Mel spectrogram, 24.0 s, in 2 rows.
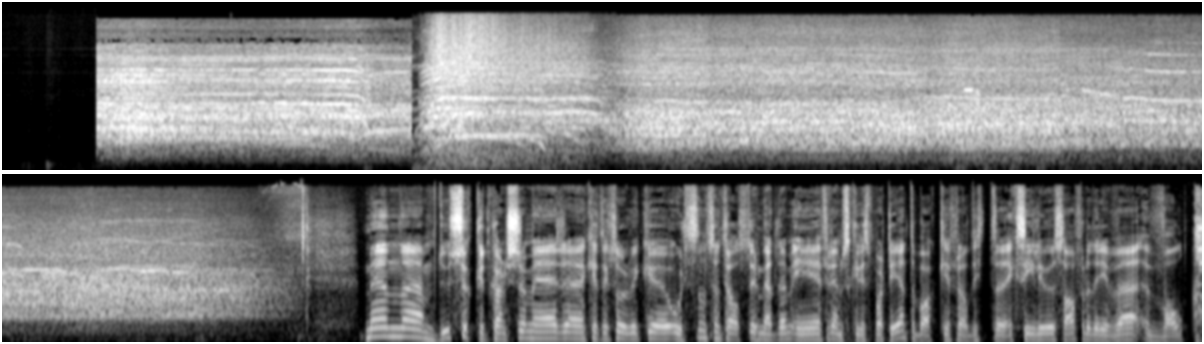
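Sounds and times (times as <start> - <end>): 
large crowd of young climate protesters roaring: 1.0 - 14.8
speech: 15.6 - 24.0.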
